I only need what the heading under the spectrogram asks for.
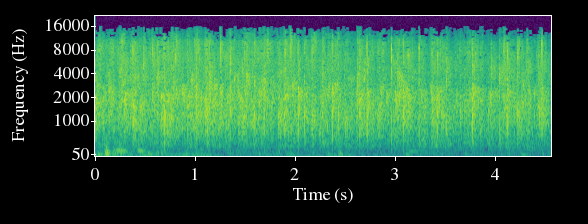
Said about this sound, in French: On peut applaudir Sylvain.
